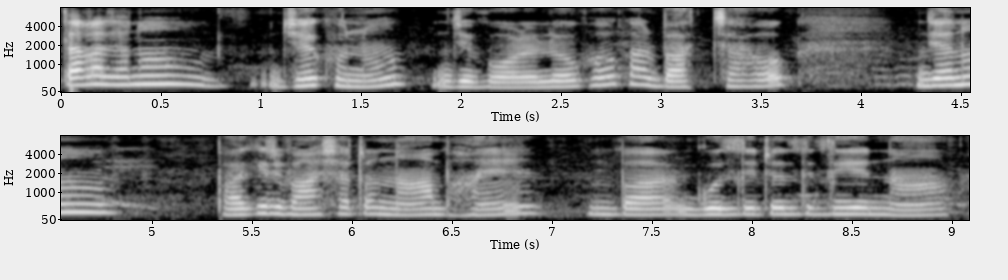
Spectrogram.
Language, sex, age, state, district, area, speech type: Bengali, female, 18-30, West Bengal, Dakshin Dinajpur, urban, spontaneous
